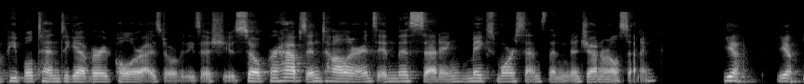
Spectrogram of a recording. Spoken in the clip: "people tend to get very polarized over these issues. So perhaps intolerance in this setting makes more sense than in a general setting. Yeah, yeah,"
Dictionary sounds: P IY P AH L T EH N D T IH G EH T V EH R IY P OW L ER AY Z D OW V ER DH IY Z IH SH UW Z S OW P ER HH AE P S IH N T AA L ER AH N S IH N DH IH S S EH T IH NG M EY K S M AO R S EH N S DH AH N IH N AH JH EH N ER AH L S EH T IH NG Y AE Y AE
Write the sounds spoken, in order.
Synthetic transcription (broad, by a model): P IY P L T EH N T IH G EH T V EH R IY P OW L ER AY Z D OW V ER DH IY Z IH SH UW Z S OW P ER HH AE P S IH N T AA L ER AH N S IH N DH IH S S EH T IH NG M EY K S M AO R S EH N S DH AH N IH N AH JH EH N ER L S EH T IH NG Y AE Y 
